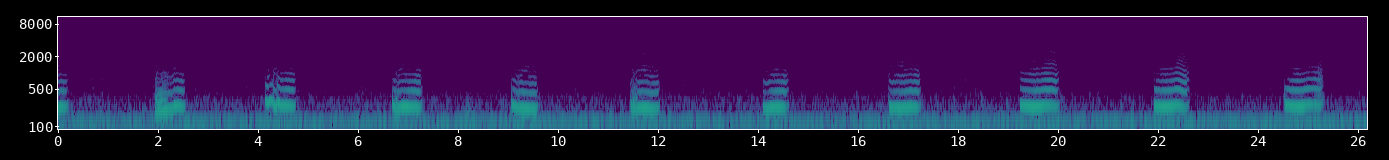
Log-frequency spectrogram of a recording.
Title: 55 seconds of my cat snoring adorably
